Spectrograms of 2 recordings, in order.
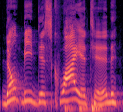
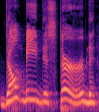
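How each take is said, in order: First: "don't" pressed, words drawn out, rising at the end; slow emphatic. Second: "Don't" stretched slowly and pressed hard; slow emphatic. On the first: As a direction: draw out "disquieted" slowly. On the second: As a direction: lean on "Don't", each word slow. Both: Shown as a demonstration. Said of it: "It means".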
